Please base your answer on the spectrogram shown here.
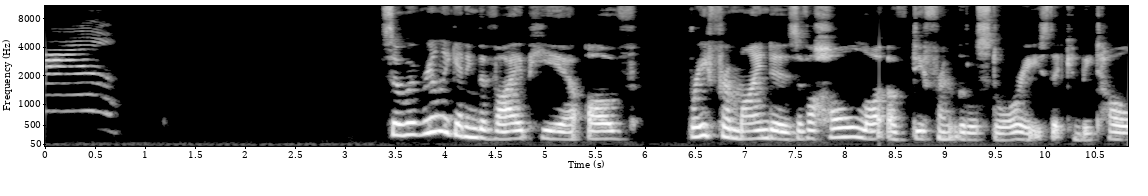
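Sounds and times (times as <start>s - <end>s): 
single domestic house cat meowing: 0.0s - 0.8s
speech: 3.4s - 10.8s.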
